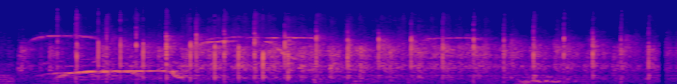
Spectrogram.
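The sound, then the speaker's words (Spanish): The audience of the show Los Improvisadores applauds steadily for several seconds for a musician, the dense clapping punctuated by sharp individual claps, with a few high whistles and cheers rising above it. “Pedir un fuerte aplauso para ….”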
